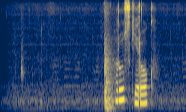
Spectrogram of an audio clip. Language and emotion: Russian, neutral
